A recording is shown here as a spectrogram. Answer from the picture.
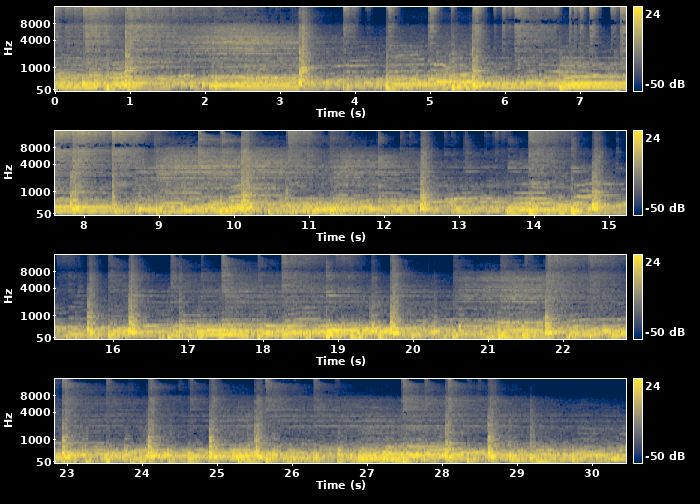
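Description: A DW drum kit played in a full band groove, with snare, kick and cymbal hits over a bass line and other pitched band instruments.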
